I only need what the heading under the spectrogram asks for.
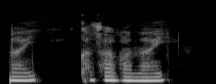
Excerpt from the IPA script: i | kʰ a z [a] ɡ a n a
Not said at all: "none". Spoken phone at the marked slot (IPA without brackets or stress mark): a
